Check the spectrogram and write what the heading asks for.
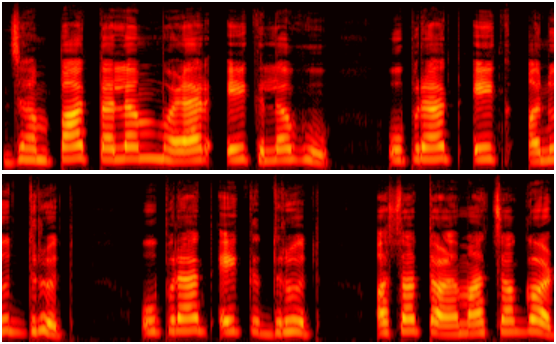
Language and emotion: Goan Konkani, neutral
